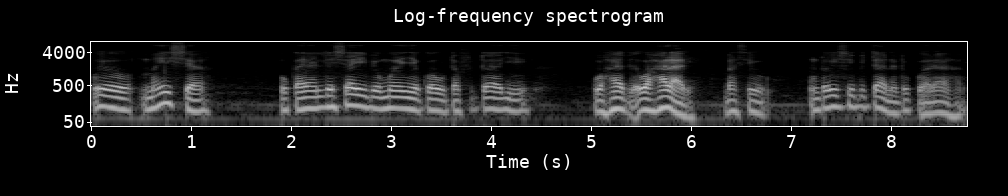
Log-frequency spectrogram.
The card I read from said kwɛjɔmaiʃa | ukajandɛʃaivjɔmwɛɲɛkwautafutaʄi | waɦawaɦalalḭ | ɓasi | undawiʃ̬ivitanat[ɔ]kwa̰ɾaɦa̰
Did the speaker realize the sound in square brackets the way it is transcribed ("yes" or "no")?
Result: no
